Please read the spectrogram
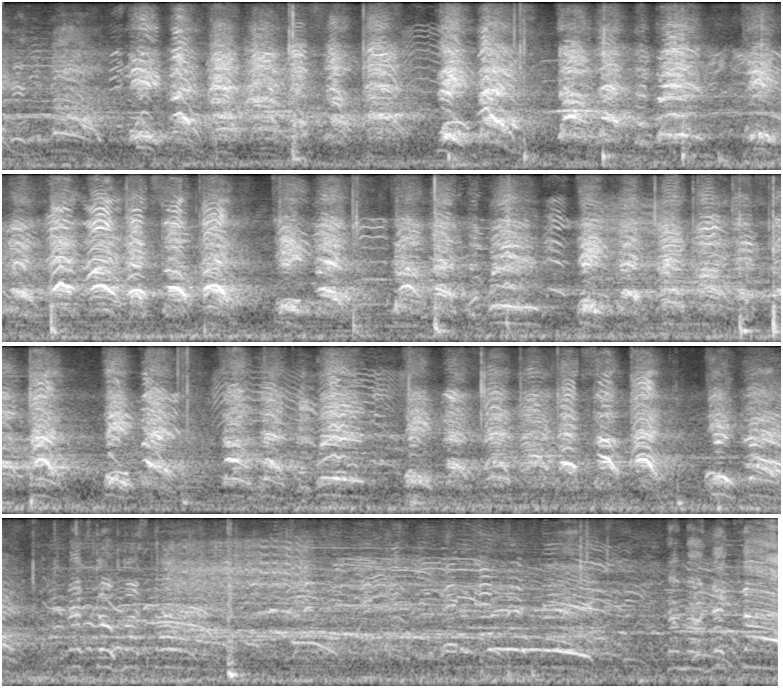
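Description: A cheerleading squad shouting a defense cheer in unison, with crowd yelling, and many sharp hits in time through it.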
